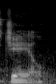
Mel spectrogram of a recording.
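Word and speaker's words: gaol: that how you Gil how do you even pronounce that because it's the jail I understand that oh so it is still pronounced as jail okay never knew jail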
